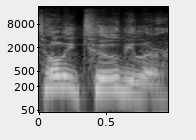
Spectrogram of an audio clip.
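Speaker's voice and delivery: played-up put-on surfer dude voice and slang. Joking about how he'll act on camera: mock surfer-dude talk. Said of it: "I'm gonna be like".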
